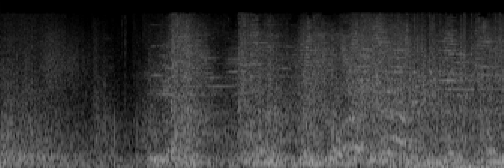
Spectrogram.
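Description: A sword clangs against a shield with a metallic ring.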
